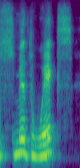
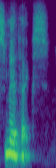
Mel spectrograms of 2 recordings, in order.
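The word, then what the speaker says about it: Smithwick's: what's funny is and I'm saying it right because it smelled it or it spelled Smith Wicks but the Real the true Irish way to say it is smithix so I learned that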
